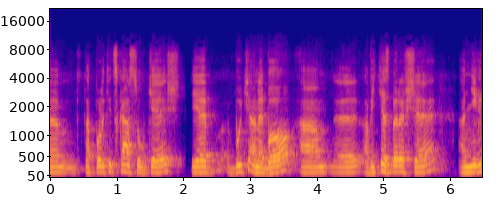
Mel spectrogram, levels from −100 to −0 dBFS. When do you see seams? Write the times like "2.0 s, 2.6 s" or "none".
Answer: 2.0 s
